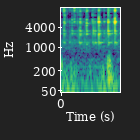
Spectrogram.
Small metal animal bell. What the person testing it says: Отърсете земята от нея и тя ще звънне!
